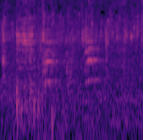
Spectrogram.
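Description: A cleaver knocks twice on a wooden chopping board as it cuts through a tomato. Short high animal cries repeat about twice a second in the background.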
